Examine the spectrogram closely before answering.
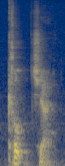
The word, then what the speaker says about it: culture: get cult cult but if you're speaking quickly the T joins together into a CH and you'll get culture just like in future and nature and Furniture there's a CH in there culture is cool but not culture and I think that's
